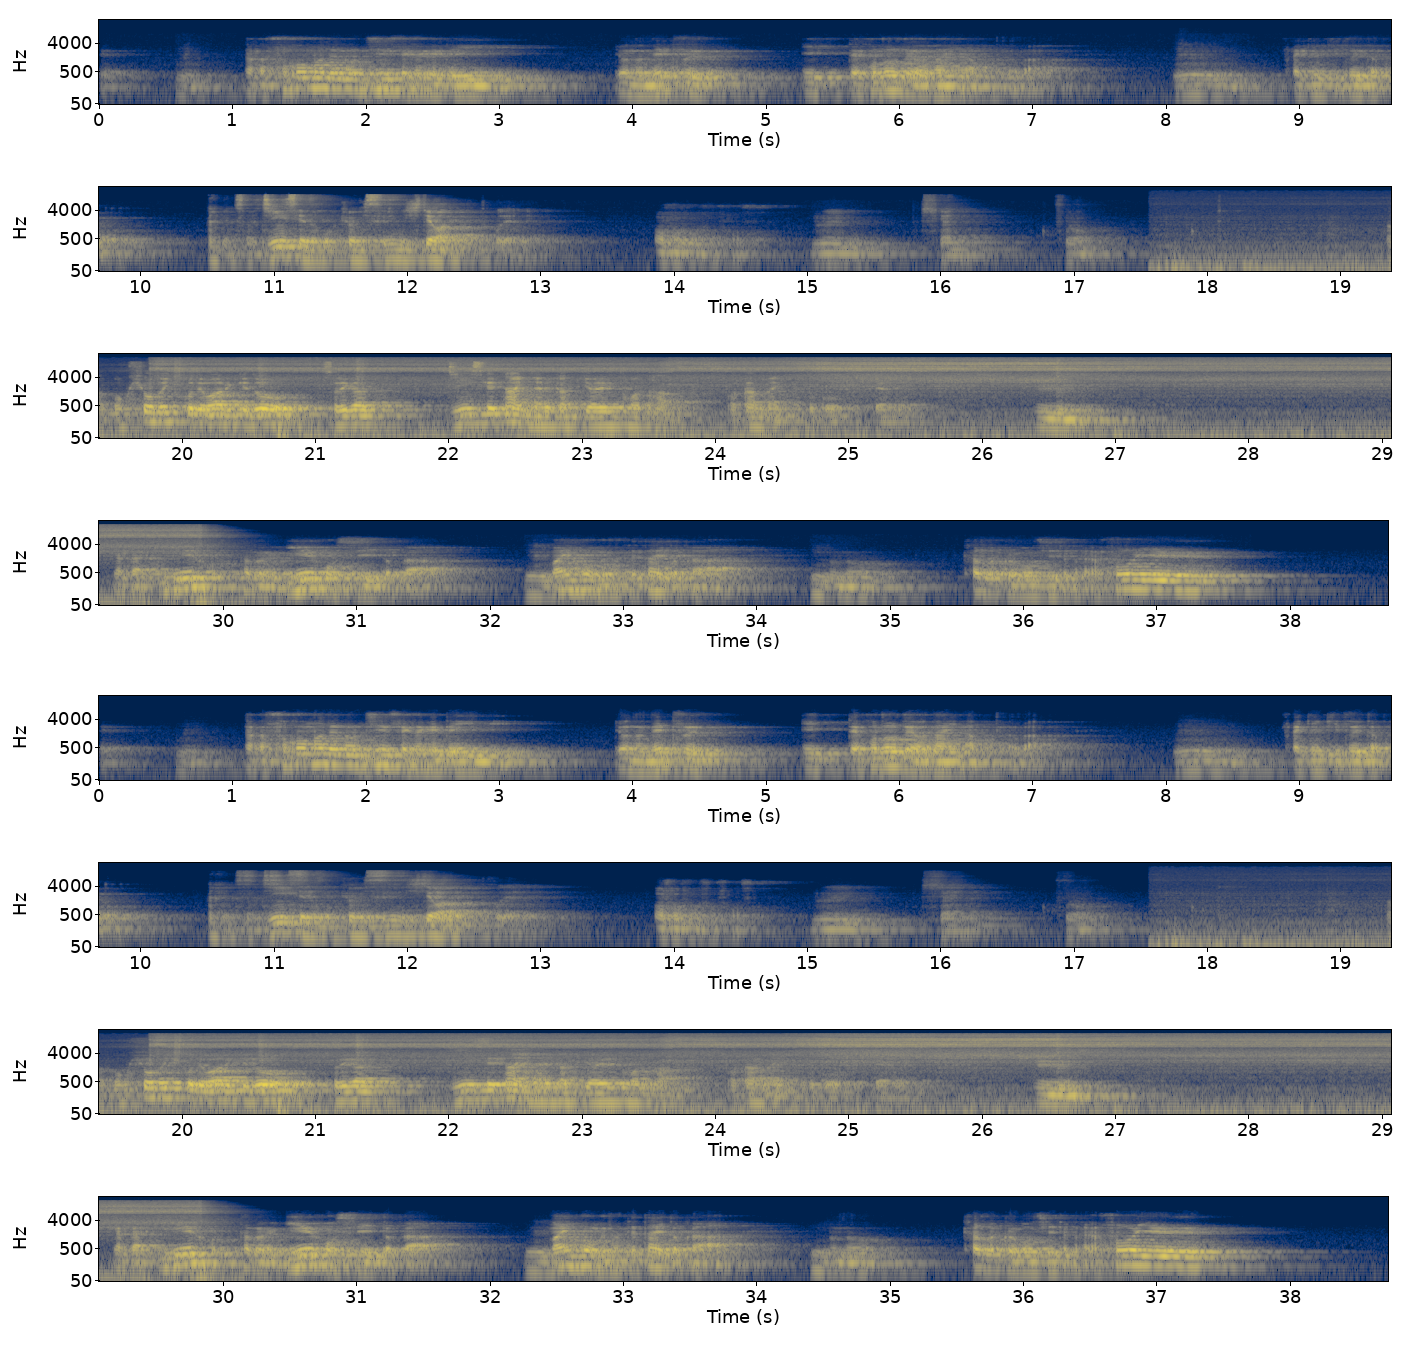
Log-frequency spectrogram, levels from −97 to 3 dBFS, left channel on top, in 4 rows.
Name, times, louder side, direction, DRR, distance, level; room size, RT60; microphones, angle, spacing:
voice 1, 1.1-3.1 3.9-4.6 5.3-7.0 9.0-9.9 13.9-14.2 26.4-26.8 29.2-31.6 32.4-33.8 34.5-34.9 35.6-37.4, right 1 dB, 55° right, 5 dB, 5.4 m, -23 dB
voice 2, 8.1-8.6 10.5-12.4 12.7-12.9 15.0-15.4 15.9-16.2 16.9-17.1 19.3-21.5 22.0-23.7 24.1-25.5 29.2-29.3 32.3-32.5 34.4-34.6, left 1 dB, 60° left, 6 dB, 5.2 m, -22 dB
sound 1, 17.6-29.9, right 1 dB, 5° right, 4.2 m, -27 dB
26.5 x 21.0 x 8.9 m, 1.1 s
head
